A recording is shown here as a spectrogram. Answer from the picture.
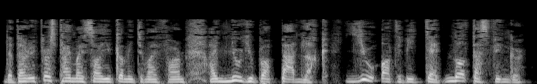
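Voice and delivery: snapping furiously. A narrator's reading. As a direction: spit the words at him. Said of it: "Roxanne snapped at him".

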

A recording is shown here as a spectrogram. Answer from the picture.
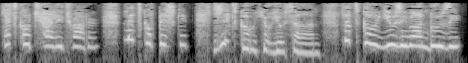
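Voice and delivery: loud, squeaky pet-nickname chant; high, excitable talking-to-the-dog voice; high-pitched dog voice. A narrator's reading. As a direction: egg the dog on in a silly high voice. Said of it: "in my high-pitched Yo-Yo voice".

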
